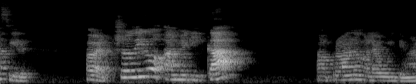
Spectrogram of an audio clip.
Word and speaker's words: América: Yo digo América, no suena bien. Digo América, tampoco, así que no va a ser ni aguda ni grave. Digo América, sí, entonces la sílaba fuerte va a ser esta, ¿sí? Que es la antepenúltima.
